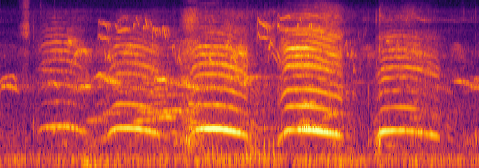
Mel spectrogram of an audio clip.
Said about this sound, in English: We've got lots of birds flying around at the moment, so if you can hear birds in the background.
